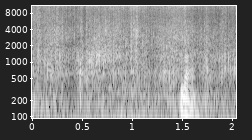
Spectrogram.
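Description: Aluminium foil crinkling as hands fold and crimp a foil parcel shut.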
